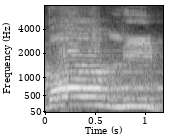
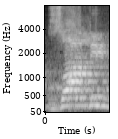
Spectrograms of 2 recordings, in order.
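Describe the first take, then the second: First: The word begins with a d sound. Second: The word begins with a z sound. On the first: The speaker calls it right. "আসলে উচ্চারণটা দলিন" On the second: The speaker calls it wrong. "জলিন না"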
